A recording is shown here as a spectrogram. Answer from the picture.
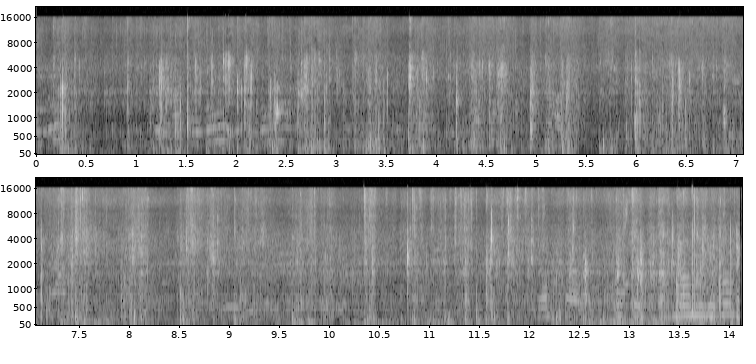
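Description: Several people's footsteps crunching and stones clattering underfoot on a loose rocky path as they carry a stretcher, in many irregular knocks, with faint voices underneath.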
